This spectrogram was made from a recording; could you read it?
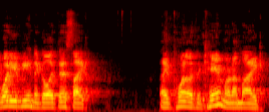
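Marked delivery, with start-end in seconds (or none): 0.0-0.5 fake surprise. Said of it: "I don't talk like this to people".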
